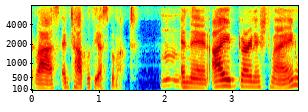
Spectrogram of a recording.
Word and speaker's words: espumante: Espumante. I keep wanting to make that extra syllable on the end. Right. Because that's what you would do in Spanish, but it's Espumante.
